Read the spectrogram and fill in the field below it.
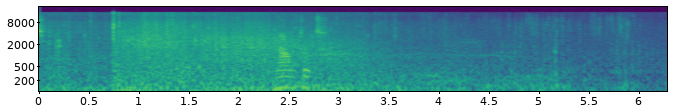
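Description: A large fire roars with a deep rumble, then slowly fades.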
